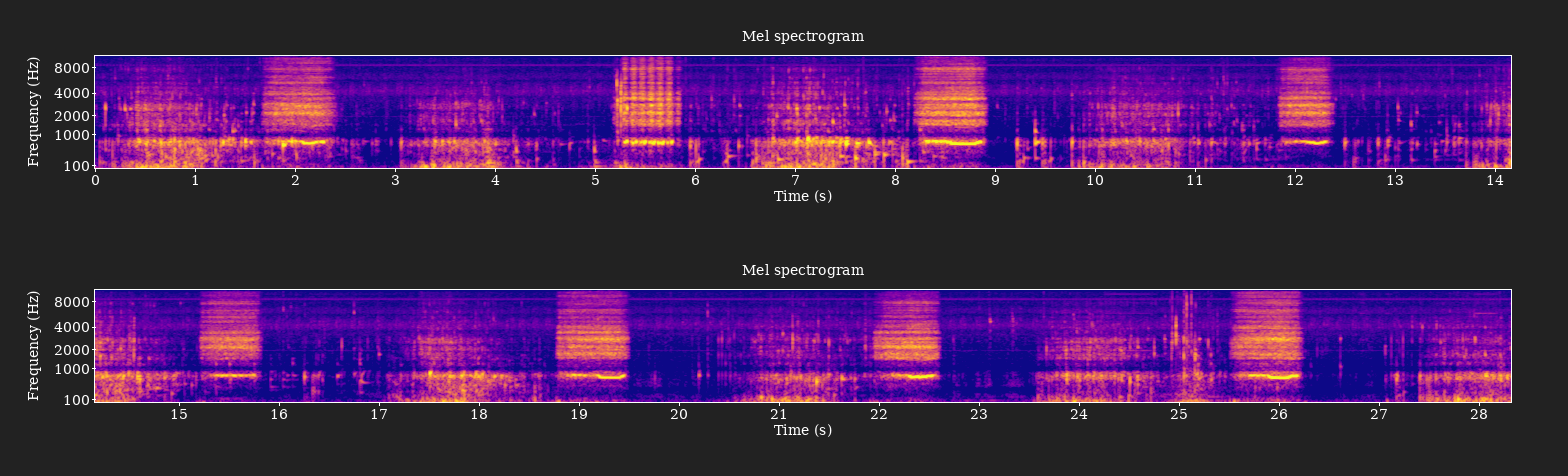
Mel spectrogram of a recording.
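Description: A swimmer breathing through a snorkel while face-down in the water: slow, regular breaths, about one every three and a half seconds, each a longer low rush of air followed by a short, higher one.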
